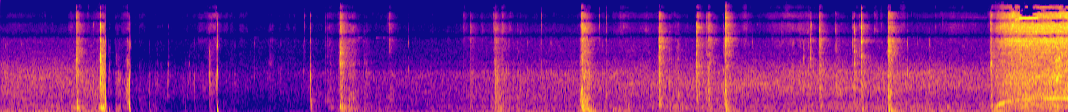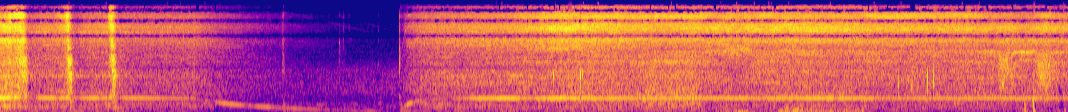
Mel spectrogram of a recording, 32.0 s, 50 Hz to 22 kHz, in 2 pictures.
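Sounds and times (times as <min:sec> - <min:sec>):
vacuum cleaner motor whining: 0:14.8 - 0:21.0, 0:22.0 - 0:32.0.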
